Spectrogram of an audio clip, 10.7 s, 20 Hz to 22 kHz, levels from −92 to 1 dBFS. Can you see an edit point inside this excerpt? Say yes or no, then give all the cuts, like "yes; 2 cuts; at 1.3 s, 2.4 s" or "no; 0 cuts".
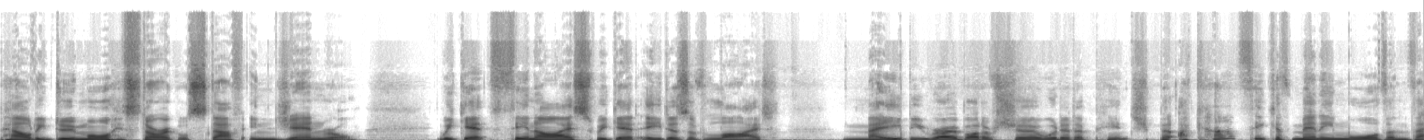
no; 0 cuts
